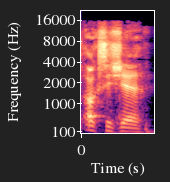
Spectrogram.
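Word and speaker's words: Oxygène: It's pronounced Oxygen, by the way. And I know I started this off on this note because I said Oxygen. When, anyway, Oxygen. It's French.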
